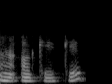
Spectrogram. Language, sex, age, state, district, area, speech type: Malayalam, female, 30-45, Kerala, Ernakulam, urban, conversation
